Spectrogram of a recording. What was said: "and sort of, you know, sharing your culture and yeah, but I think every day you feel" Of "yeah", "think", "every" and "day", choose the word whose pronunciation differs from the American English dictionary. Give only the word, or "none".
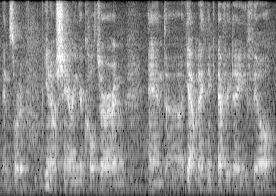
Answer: none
